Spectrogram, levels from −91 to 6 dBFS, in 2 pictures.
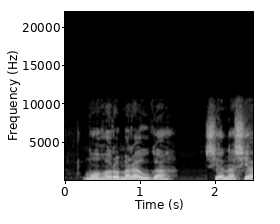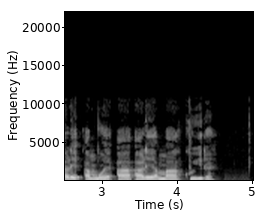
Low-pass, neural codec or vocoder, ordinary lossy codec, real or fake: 10.8 kHz; none; none; real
